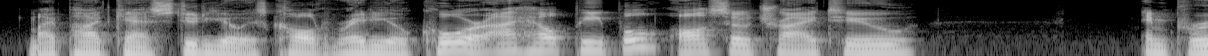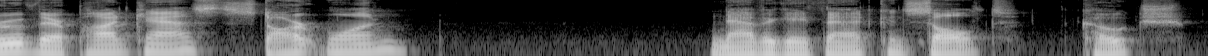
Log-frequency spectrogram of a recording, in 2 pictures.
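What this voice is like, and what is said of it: Slightly raspy voice. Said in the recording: “my voice sounds a little raspy.”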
